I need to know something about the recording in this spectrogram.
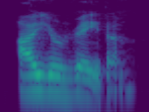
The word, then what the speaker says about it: ayurveda: our audience can you tell us what is ayurveda and and correct me if i pronounced it wrong no you you said it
